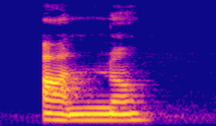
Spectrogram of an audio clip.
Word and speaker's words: hanno: Abbiamo, avete, hanno. So as you read, you see that there are some H's before O, I, A, and hanno, but we do not pronounce the H.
